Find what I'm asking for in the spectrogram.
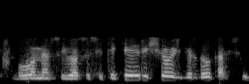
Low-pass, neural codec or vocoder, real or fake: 14.4 kHz; vocoder, 48 kHz, 128 mel bands, Vocos; fake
